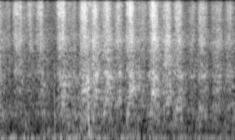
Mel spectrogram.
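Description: Paintbrush scrubbing acrylic paint onto a canvas in repeated short strokes, a faint scratchy rubbing.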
